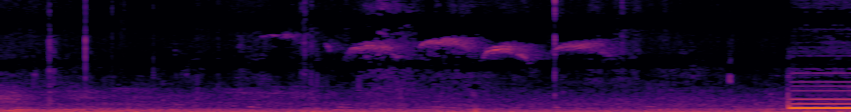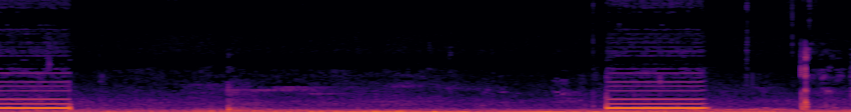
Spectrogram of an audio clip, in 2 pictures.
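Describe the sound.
Ringback tone of a phone call placed from another phone: two tone bursts about one second long, roughly five seconds apart, over steady outdoor background noise with faint high chirps.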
